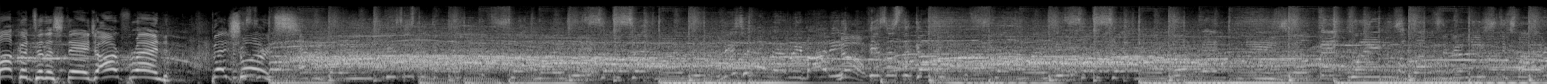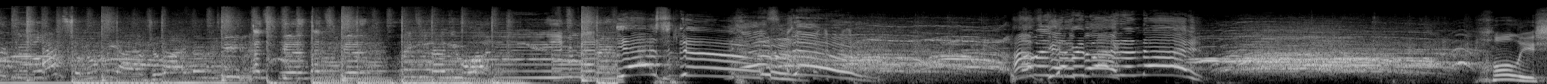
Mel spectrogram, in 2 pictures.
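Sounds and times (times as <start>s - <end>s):
audience applause: 0.0s - 18.1s, 22.8s - 26.2s, 27.4s - 30.2s
audience cheering: 0.0s - 30.8s
speech: 0.2s - 6.8s, 30.4s - 30.9s.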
